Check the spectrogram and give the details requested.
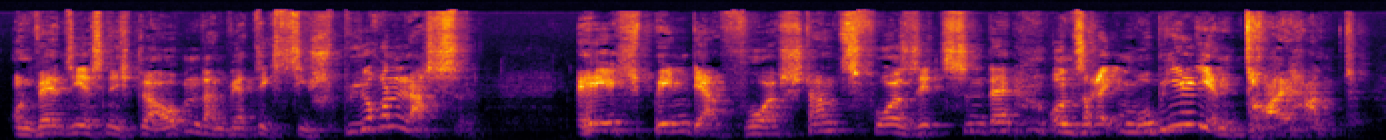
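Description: A self-important male chairman in a radio play, a little away from the microphone. His voice is bright and forceful and swings animatedly in pitch. He is officious and easily flustered, with hesitant fillers breaking up his bluster. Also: sing-song, far from the mic, full character voice. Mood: indignant, threatening. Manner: pompous, officious, hesitating with filled pauses, increasingly exasperated. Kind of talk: 1980s German radio drama acting.

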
